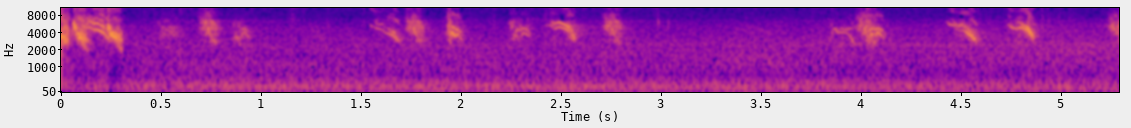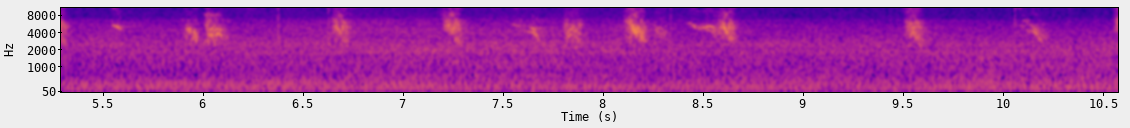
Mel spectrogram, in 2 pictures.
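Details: Sparrows at a shrine on 4 July 2019 chirping intermittently, sharp high notes spaced irregularly through the recording with a low steady background hum.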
